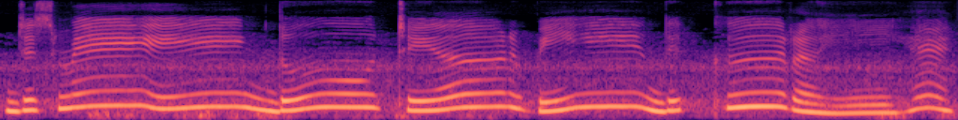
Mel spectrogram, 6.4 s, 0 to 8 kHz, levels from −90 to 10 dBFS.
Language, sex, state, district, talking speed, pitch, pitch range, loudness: Hindi, female, Madhya Pradesh, Umaria, 75 wpm, 300 Hz, 245-335 Hz, -13 LUFS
